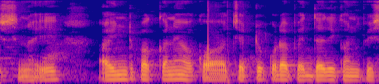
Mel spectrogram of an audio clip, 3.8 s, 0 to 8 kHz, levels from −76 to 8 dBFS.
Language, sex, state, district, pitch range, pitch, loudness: Telugu, male, Andhra Pradesh, Sri Satya Sai, 100-115 Hz, 105 Hz, -17 LUFS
